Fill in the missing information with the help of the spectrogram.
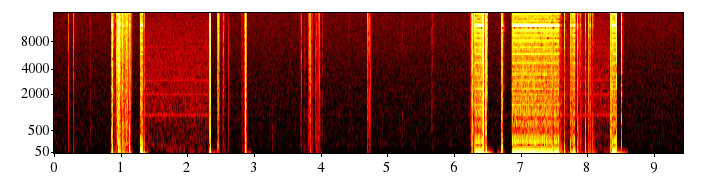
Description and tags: it's some noise from my mic.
